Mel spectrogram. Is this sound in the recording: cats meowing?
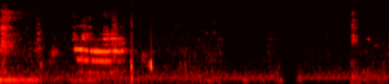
yes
